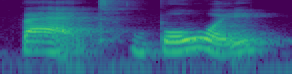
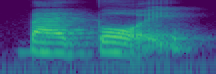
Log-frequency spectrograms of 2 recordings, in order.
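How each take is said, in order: First: The D at the end of bad is kept. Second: The D at the end of bad is dropped.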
